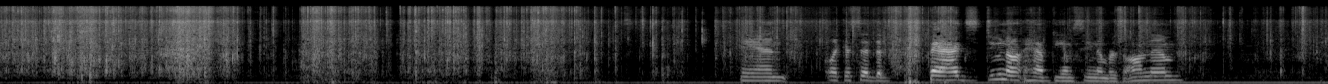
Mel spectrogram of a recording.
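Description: Plastic wrapping crinkles and rustles as hands handle a packet.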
